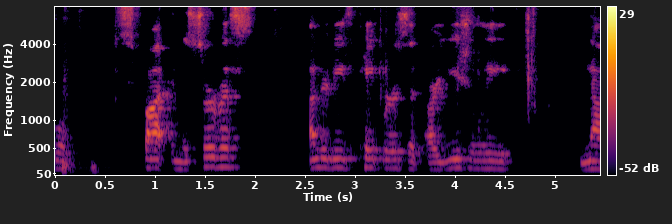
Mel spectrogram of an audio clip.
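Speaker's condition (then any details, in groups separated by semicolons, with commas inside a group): No condition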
